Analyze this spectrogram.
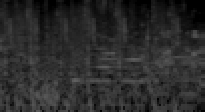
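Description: A gun fires rapid shots with sharp bursts.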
